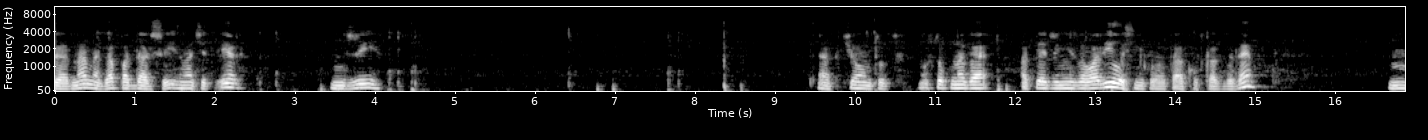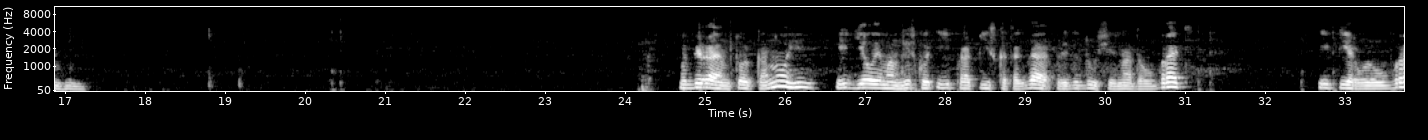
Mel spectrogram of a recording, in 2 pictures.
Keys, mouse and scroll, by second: 0.2 g, 1.7 r, 3.4 g, 4.6-6.5 middle drag, 8.3 g, 9.1 KP_1, 10.2 click, 13.1 g, 13.7 g, 17.2-17.7 scroll up 1, 17.7-18.9 middle drag, 18.9 scroll down 1, 20.4 click, 25.1 shift+click, 27.6 i, 28.3-28.8 drag, 29.5 Delete, 31.3 click, 32.5-32.9 drag.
